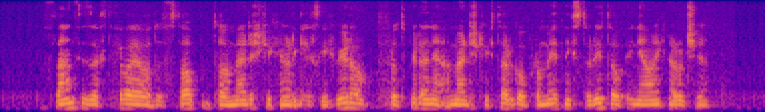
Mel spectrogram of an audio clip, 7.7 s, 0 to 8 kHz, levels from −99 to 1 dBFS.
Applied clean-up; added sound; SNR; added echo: none; none; none; none.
